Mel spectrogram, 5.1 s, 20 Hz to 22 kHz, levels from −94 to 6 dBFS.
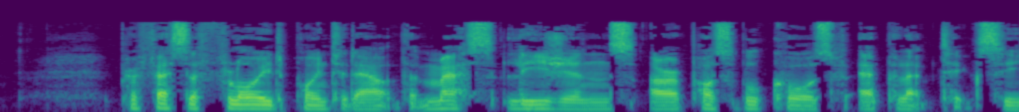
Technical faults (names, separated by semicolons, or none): MP3 compression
